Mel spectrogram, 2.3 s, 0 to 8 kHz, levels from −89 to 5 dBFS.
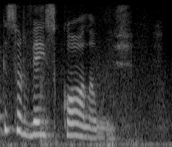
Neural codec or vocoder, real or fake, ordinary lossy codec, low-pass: none; real; none; 7.2 kHz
